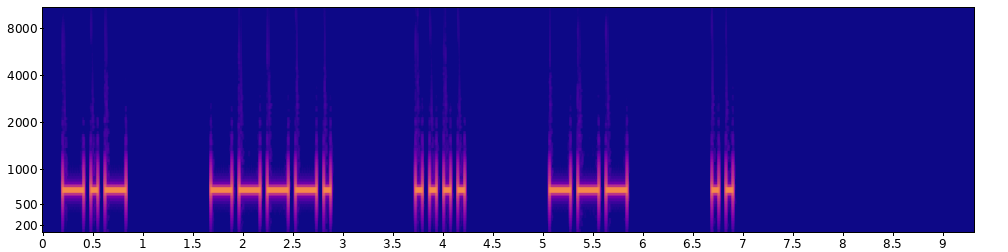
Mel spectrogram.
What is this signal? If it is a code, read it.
Morse code, heard as a keyed tone, about 17 wpm, spaced as for 8 wpm, 700 Hz. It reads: K9HOI
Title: USA Call Signs - 5 Characters - 4x Character Spacing - 17wpm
